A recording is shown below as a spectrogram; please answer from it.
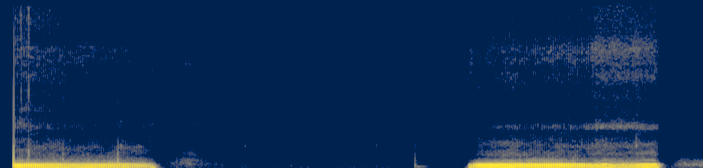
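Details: French Bulldog snoring while relaxing indoors: two long, rough, low rumbling snores about two seconds each, separated by a few seconds of quiet.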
